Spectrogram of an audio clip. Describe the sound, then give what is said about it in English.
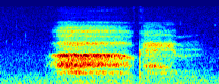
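A deep breath taken during a guided breathing pause, a soft, airy rush in two parts split by a brief click, with no talk over it. “Okay, nice deep breath here, please.”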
